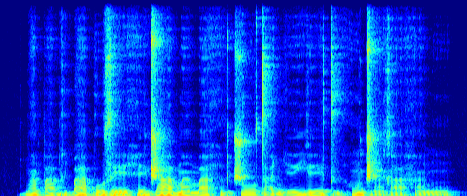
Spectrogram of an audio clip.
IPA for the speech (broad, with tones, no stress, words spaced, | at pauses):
bã˨ pa˨ bi˧ɓaː˨boː˧ zeː˧he˧d͡ʒaː˧ mã˧ma˧ hɨ˧ t͡ʃoː˧da˨ɲeː˧ jeː˦tɨ˨hũ˦ d͡ʒã˨ɣaː˧hã˧ ŋũ˨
